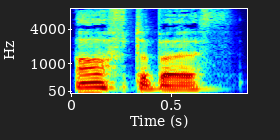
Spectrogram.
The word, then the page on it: afterbirth: British English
